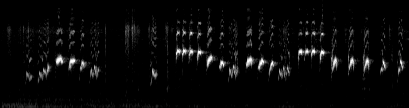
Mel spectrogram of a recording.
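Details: Greater green leafbird in energetic song meant to spur other leafbirds into singing, fast repeated slurred whistles and clusters of level high notes, with faint low rumbling early on.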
